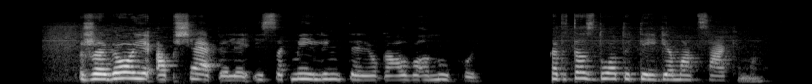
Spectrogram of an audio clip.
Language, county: Lithuanian, Panevėžys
